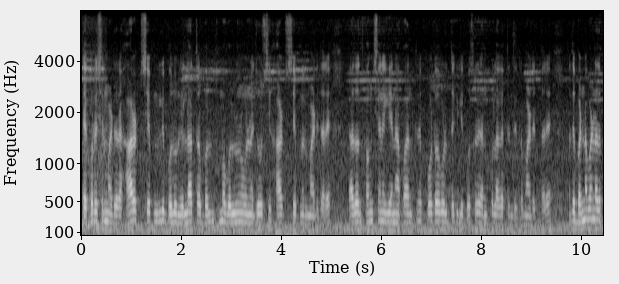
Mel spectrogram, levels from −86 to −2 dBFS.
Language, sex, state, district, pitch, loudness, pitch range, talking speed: Kannada, male, Karnataka, Bellary, 115 Hz, -28 LUFS, 110-120 Hz, 195 wpm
